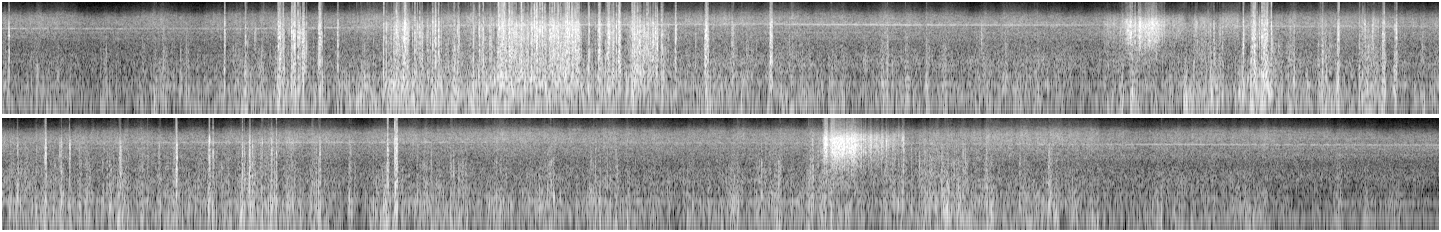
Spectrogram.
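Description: Motorcycle on the move: wind buffeting the microphone over the steady running of the engine, with stronger gusts around four to seven seconds in and a few brief sharp rushes later.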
